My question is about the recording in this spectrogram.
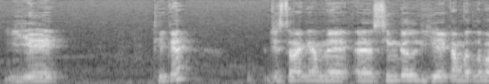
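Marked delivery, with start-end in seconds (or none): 0.1-0.7 ये as one drawn-out level syllable; pronunciation demo. Shown as a demonstration. Teacher answers how YE is pronounced, pronunciation demo. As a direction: model ये alone, held evenly. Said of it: "कैसे pronounce करेंगे".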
